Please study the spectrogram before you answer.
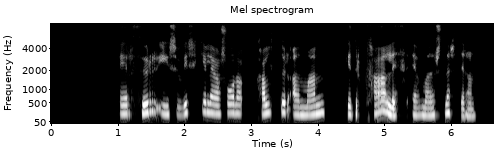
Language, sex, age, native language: Icelandic, female, 30-39, Icelandic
